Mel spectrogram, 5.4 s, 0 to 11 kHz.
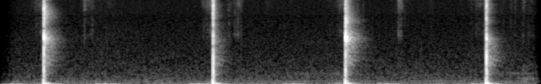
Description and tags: This Foley sample was recorded with a Zoom H4n, edited in Ableton Live 9 and Mastered in Studio One.
dreamlike, struck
